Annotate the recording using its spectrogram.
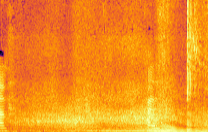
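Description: A car approaching and speeding past close by, its engine and loud exhaust building steadily to the loudest point about three seconds in.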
